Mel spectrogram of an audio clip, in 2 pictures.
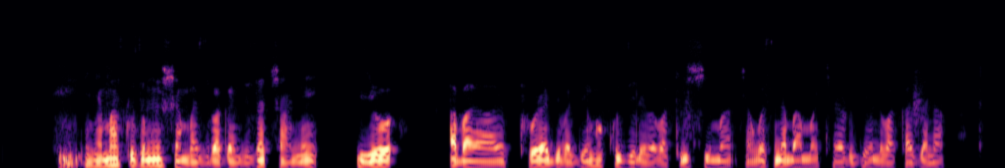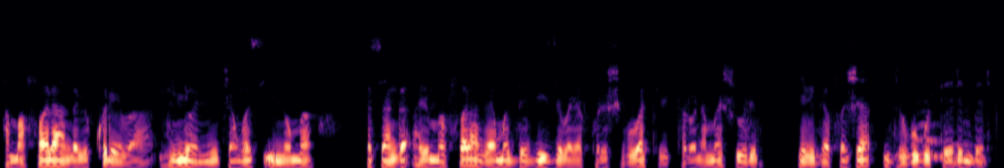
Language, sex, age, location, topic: Kinyarwanda, male, 25-35, Burera, agriculture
